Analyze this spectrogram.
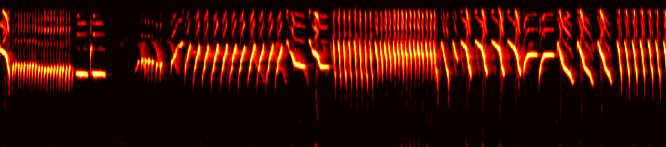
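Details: Canary song with loud, fast trills of rapidly repeated high notes, switching between buzzy rolls and clear falling whistled notes, with a brief pause near two seconds and no other sounds.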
